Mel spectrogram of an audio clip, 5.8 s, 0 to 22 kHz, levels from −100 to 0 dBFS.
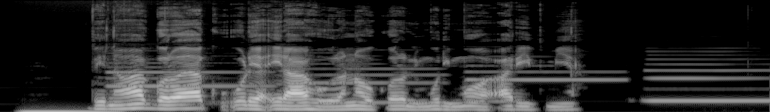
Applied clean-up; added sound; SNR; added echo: classical method Wiener filter.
